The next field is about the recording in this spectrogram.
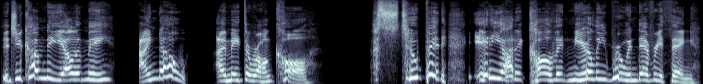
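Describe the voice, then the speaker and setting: A man voicing a timid, self-loathing young male student in an anime video game, with a youthful, high voice and a meek, apologetic, hesitant manner. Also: lively intonation, a little slow, a bit bright, no echo, clean studio sound, heavily acted. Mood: dejected, remorseful. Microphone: close studio mic.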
